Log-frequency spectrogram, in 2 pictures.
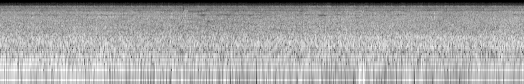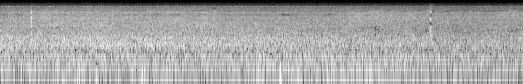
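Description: Steady outdoor background noise: a continuous, even rushing with a low rumble and no distinct events.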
